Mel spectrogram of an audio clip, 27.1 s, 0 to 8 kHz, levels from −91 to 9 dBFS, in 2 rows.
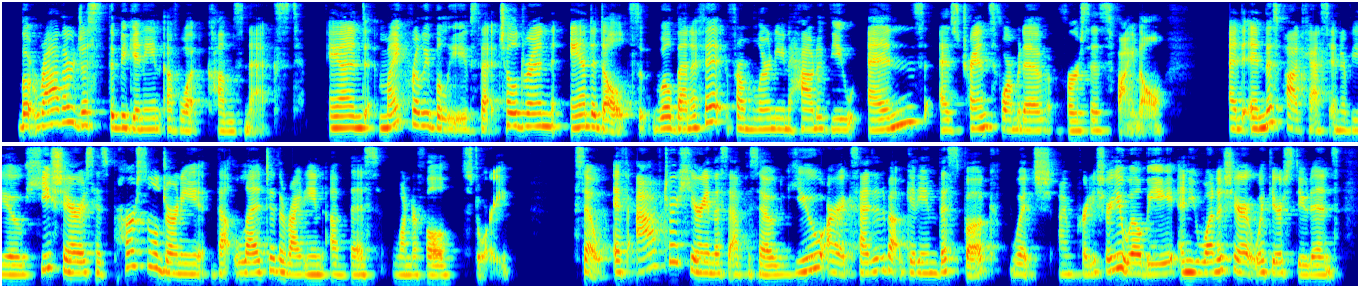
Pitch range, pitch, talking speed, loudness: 170-225 Hz, 190 Hz, 170 wpm, -17 LUFS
